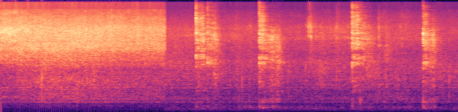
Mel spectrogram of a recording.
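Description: Raw banana pieces added to a hot pan of popped mustard seeds, a loud steady sizzle that drops off as spoon scrapes and clatters against the pan start, up close.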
